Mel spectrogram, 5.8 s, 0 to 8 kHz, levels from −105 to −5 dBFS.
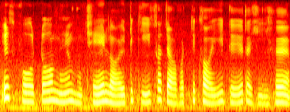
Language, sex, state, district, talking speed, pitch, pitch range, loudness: Hindi, male, Madhya Pradesh, Katni, 115 wpm, 190 Hz, 170-205 Hz, -18 LUFS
